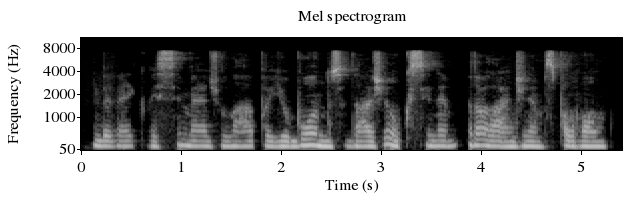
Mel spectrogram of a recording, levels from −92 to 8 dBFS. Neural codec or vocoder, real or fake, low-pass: none; real; 7.2 kHz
